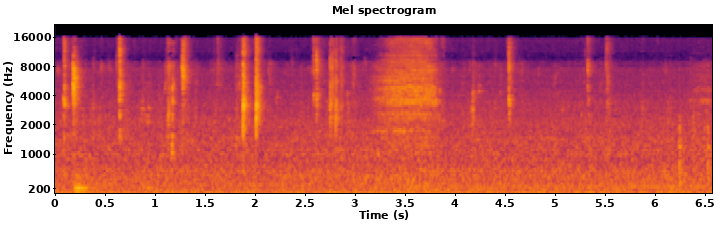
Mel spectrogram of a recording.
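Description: Table eating sounds: scattered sharp clicks of chopsticks and chewing, with a short hissing noise a little past three seconds in, over a low steady hum.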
